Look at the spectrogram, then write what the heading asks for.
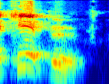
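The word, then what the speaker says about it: kepu (ケープ): Em japonês é kepu.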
